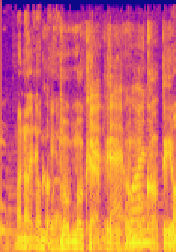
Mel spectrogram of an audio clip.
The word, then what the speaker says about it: Mocopi: but the new one, the Monocopi one, how do you say it? Monocopi. Yeah. Mocopi that or one- Mocopi or whatever, yeah.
